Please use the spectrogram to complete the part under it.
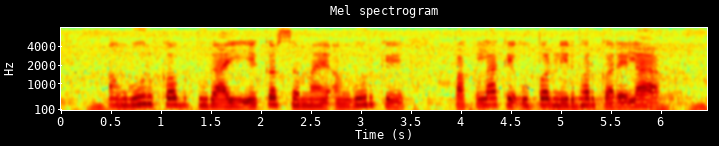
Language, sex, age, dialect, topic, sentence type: Bhojpuri, female, 18-24, Southern / Standard, agriculture, statement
